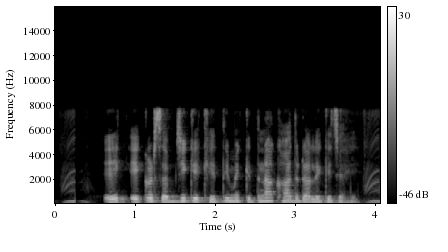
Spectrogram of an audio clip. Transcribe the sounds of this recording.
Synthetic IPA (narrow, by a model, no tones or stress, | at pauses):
eːkeːkəɽsɐb̚d͡ʒikekʰeːt̪imẽkɪt̪nakʰaːd̪ɖaːleket͡ʃaːɦeː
